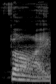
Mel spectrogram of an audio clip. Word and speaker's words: thigh: say that with me thigh let's count the sounds together i two sounds and there's those tricky gh that are silent in that word so today on my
